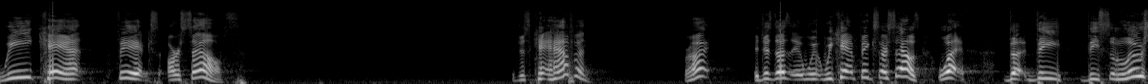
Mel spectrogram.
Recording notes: delivered to Hillside Baptist Church in Eastman, GA on 8/13/23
